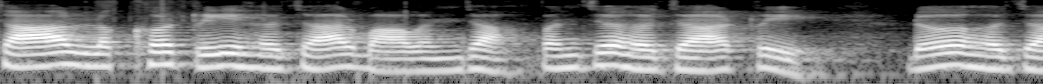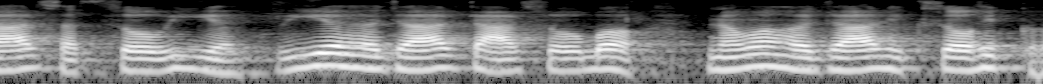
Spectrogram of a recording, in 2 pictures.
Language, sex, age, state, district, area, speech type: Sindhi, female, 45-60, Gujarat, Junagadh, rural, spontaneous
